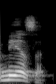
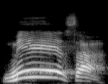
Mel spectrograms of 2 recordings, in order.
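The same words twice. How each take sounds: First: Said in the usual way. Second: Mesa with a long, held ME; stress on first syllable. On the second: Shown as a demonstration. Teacher showing a paroxytone, long ME in Mesa. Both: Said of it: "é uma paroxítona".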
